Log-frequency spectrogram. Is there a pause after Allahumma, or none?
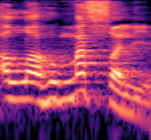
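none. It is said fast with no stop. The speaker calls it wrong.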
